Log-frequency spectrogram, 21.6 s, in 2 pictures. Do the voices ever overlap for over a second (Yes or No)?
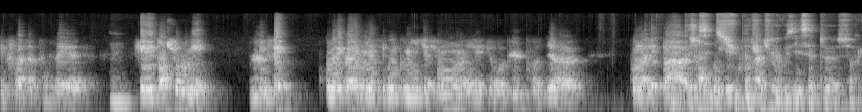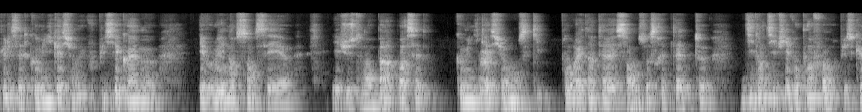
Yes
